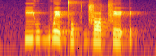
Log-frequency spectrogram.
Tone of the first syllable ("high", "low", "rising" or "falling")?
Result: high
